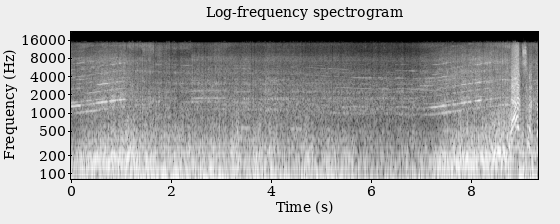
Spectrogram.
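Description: Energica Eva electric motorcycle pulling away under throttle on a road, a rising electric whine over heavy wind rush that stays loud and continuous, with a rider's voice faintly present.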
